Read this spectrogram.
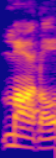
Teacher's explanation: in a word like model that we were talking about earlier, the D is a flap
